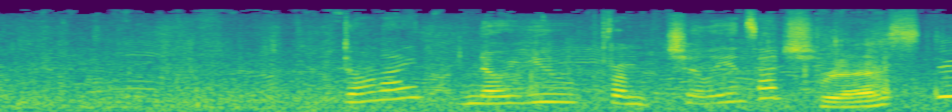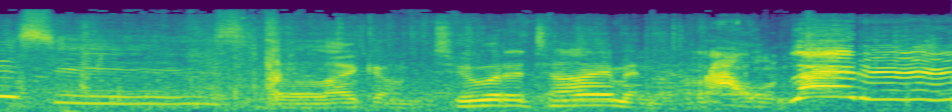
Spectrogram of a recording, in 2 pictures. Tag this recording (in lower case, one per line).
speech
